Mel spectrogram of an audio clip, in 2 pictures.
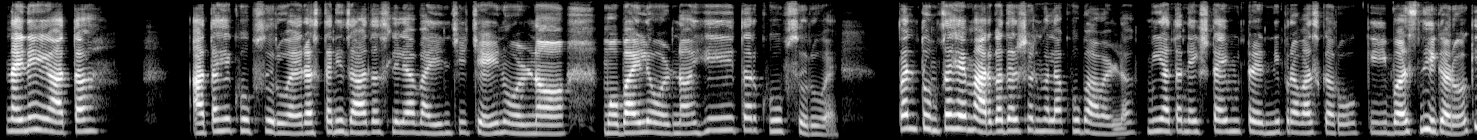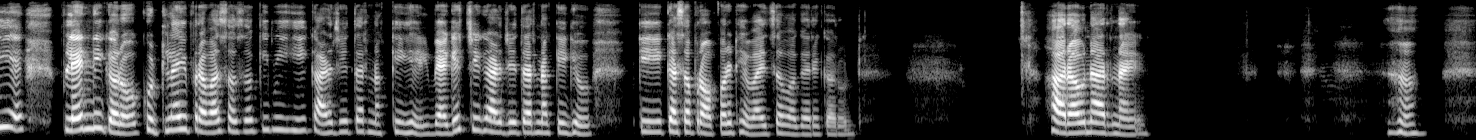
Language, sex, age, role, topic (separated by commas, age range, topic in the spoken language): Marathi, female, 30-34, host, तुमचं सामान कधी हरवलं आणि त्यानंतर नेमकं काय घडलं?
